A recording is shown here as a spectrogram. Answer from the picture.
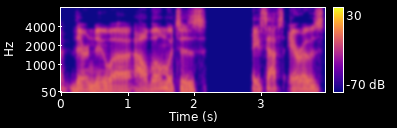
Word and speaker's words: Asaph: Go check out their new album, which is Asaph's Arrows 2.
